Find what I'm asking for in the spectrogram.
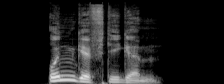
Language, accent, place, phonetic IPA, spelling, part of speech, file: German, Germany, Berlin, [ˈʊnˌɡɪftɪɡəm], ungiftigem, adjective, De-ungiftigem.ogg
- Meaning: strong dative masculine/neuter singular of ungiftig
